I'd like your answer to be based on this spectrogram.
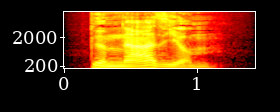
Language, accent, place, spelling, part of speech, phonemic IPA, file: German, Germany, Berlin, Gymnasium, noun, /ɡʏmˈnaːziʊm/, De-Gymnasium.ogg
- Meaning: grammar school (UK), prep school (US) (school used to prepare students for university)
